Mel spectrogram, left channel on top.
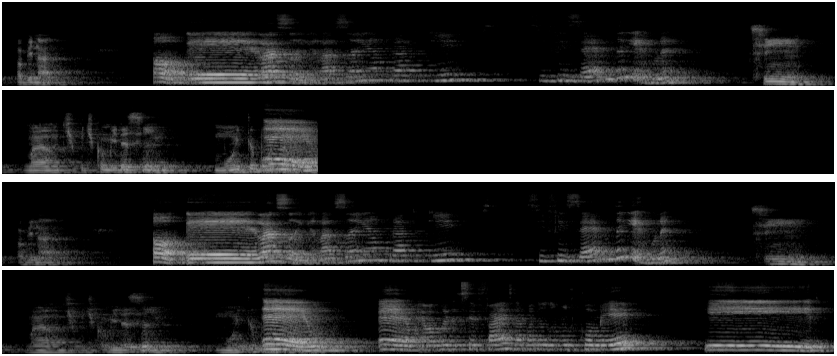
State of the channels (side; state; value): left; drops out; at 11.5 s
